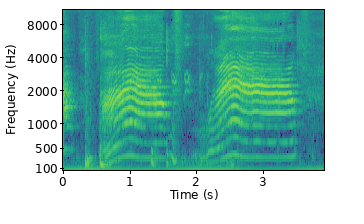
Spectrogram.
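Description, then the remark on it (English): A human voice mimics neighbourhood cats in heat outside, letting out two long, rising and falling yowls, loud, one after the other with a brief break between them. “And the cats, like, outside, like, you know, just...”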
